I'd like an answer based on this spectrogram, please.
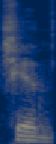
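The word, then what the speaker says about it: Qin: which is called the chin state yes i know it's written with a q and in chinese you will pronounce it ch so that is the chin state okay the chin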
